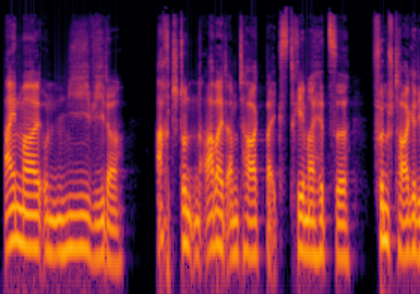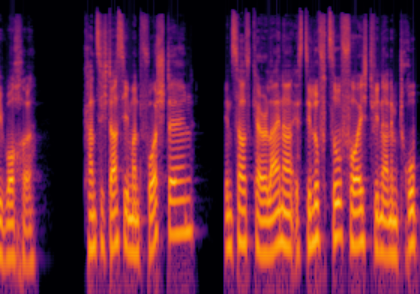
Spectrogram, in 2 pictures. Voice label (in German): DE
